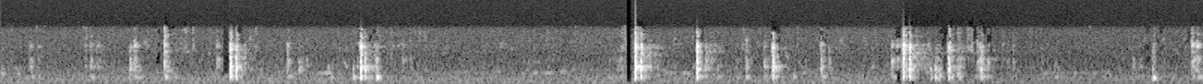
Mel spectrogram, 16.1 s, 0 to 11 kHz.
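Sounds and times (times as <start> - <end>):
sharp knocks and clatters: 0.4 - 5.8, 8.3 - 14.2.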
